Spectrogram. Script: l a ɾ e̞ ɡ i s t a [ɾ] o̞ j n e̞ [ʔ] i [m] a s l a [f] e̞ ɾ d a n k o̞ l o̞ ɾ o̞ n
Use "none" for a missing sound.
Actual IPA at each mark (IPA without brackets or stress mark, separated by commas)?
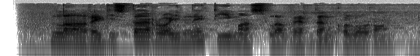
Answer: ɾ, t, m, v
